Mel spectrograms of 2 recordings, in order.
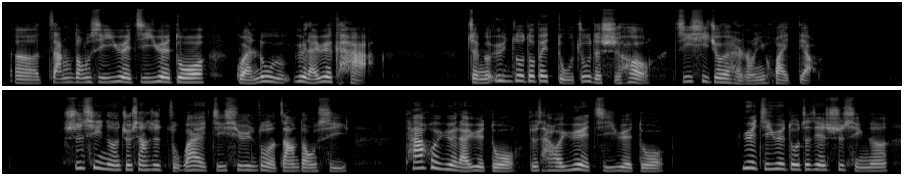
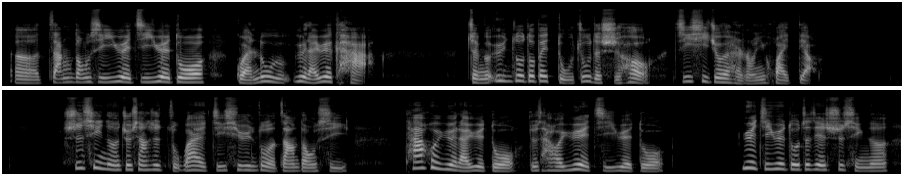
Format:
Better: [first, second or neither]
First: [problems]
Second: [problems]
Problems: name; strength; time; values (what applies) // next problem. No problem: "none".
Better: neither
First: thin; very; fading below 650 Hz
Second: thin; very; fading below 650 Hz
